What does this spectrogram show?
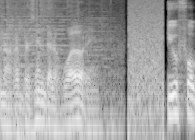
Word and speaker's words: Cuciuffo: Cuchufo, como lo pronunciaba él, nació en la ciudad de Córdoba el 1 de febrero de 1961.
